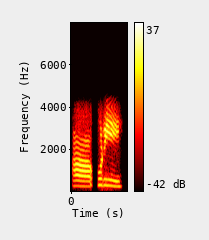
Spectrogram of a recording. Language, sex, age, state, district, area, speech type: Santali, female, 18-30, West Bengal, Purba Bardhaman, rural, conversation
